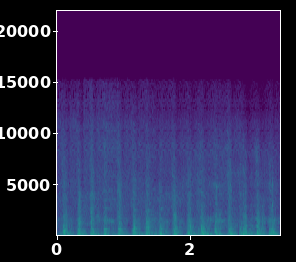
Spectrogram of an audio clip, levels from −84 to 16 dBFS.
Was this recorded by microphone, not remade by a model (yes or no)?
no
